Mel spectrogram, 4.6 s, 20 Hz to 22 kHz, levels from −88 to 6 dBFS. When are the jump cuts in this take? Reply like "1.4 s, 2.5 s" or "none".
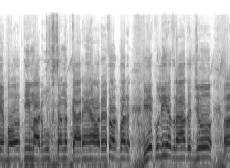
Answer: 2.1 s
